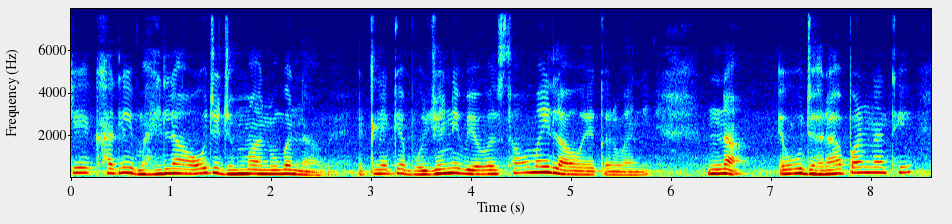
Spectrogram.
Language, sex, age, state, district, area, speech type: Gujarati, female, 18-30, Gujarat, Rajkot, urban, spontaneous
